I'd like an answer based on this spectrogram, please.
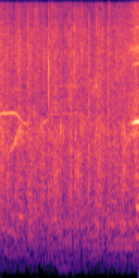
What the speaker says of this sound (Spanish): Gracias por esos aplausos, gracias.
